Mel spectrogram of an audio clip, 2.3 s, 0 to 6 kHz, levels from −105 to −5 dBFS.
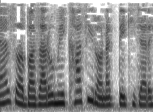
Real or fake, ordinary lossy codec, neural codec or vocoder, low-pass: real; MP3, 24 kbps; none; 5.4 kHz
